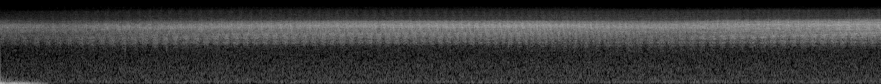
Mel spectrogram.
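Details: A cicada in summer, a steady dense high buzzing drone that runs unbroken throughout, swelling slightly louder toward the end, with no other clear sounds.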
